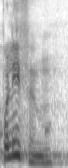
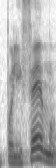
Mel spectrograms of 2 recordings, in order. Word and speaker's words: Polifemo: ¿Saben a lo que me estoy refiriendo con Odiseo y este cíclope llamado Polífemo? O Polifemo, como lo pronuncian algunos.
